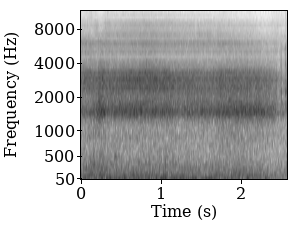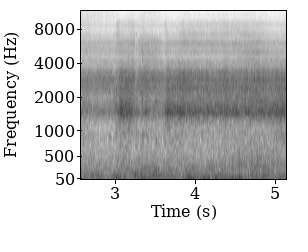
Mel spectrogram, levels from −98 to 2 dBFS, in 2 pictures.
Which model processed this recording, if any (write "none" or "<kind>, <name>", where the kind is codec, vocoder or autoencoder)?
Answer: none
